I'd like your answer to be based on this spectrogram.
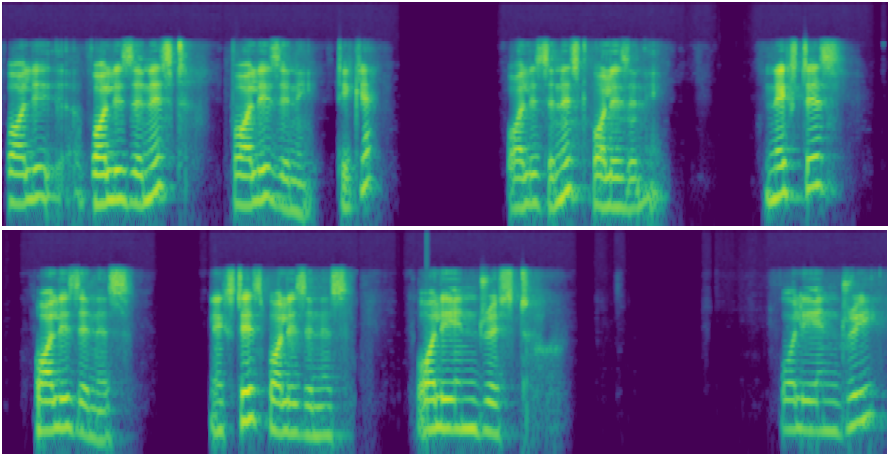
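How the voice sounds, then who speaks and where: A woman teaching vocabulary at a patient, unhurried pace. She pronounces English words one by one and repeats them. She keeps checking that the listener is following. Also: medium pitch. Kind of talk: vocabulary lesson.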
